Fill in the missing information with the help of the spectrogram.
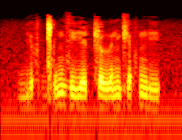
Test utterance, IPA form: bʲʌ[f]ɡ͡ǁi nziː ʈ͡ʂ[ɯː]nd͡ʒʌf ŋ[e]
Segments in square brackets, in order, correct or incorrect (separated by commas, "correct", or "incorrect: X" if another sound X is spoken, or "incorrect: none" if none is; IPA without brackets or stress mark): correct, correct, incorrect: i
